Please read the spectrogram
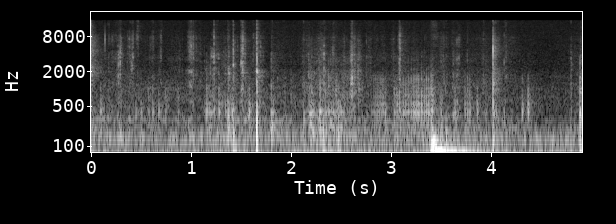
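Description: A deck of tarot cards being shuffled, a soft, continuous papery riffling and crackling with a few sharper flicks, no voices.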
